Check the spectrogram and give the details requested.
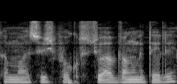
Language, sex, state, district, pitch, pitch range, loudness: Wancho, male, Arunachal Pradesh, Longding, 110 Hz, 105-110 Hz, -18 LUFS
